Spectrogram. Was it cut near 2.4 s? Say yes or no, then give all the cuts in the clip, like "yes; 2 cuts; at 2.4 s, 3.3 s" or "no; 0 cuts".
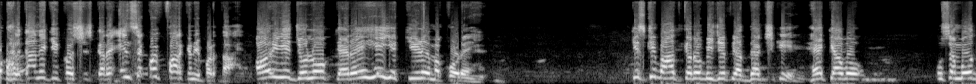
yes; 1 cut; at 2.4 s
